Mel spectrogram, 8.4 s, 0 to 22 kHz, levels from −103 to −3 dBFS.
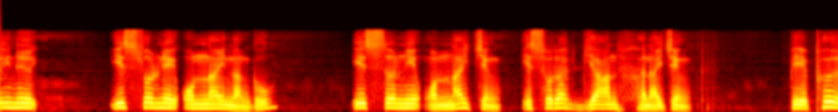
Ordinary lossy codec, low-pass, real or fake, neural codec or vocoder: none; 7.2 kHz; fake; codec, 16 kHz, 0.8 kbps, ZipCodec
